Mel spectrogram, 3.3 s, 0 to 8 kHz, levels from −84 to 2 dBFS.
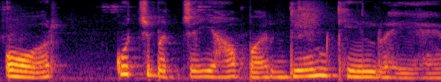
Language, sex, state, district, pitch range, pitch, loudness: Hindi, female, Himachal Pradesh, Shimla, 195-220 Hz, 205 Hz, -18 LUFS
